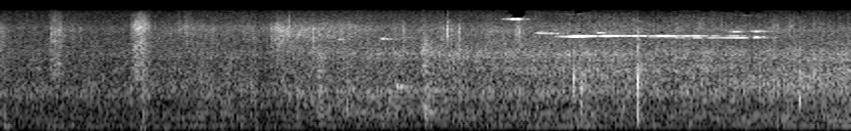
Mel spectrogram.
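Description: School bus engine running steadily at low speed, a low hum, with a few faint clicks.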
